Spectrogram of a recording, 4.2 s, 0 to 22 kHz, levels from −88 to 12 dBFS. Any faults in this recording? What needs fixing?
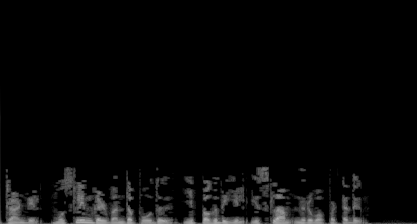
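The speech carries heavy coding damage across the whole clip: nothing survives above 5.6 kHz, and the sound has a watery, swirling quality, with s sounds chirpy and metallic and consonant onsets smeared. This is likely MP3 compression at a very starved rate, which fits roughly 16 kbps. Short of bits, the encoder drops all treble above a fixed frequency and zeroes weak frequency lines, which then blink in and out frame by frame. On a spectrogram this shows as a hard flat ceiling at 5.6 kHz, with patchy, holed energy below it. To prevent it, keep the original uncompressed or losslessly coded audio, or encode at a much higher bitrate.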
